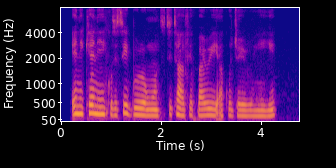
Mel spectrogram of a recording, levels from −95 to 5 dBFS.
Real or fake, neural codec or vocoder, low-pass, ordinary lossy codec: real; none; none; none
